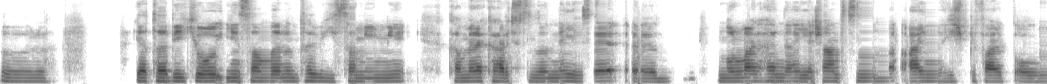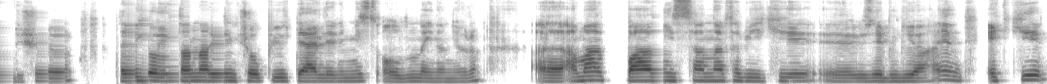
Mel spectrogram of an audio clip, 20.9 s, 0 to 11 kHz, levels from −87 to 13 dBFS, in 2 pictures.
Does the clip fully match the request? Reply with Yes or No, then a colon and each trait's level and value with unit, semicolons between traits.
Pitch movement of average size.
No: narrow, 1.7 semitones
